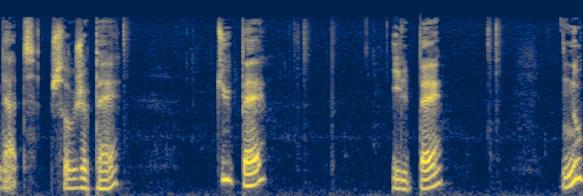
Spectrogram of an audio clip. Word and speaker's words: paie: Okay, and in that case it's quite funny because we tend to make the difference maybe in pronunciation. So between this one, je paie, and then some persons can pronounce je paye.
